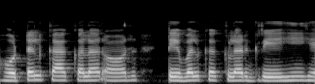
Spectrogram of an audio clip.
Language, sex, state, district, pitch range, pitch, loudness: Hindi, female, Gujarat, Valsad, 180-195 Hz, 185 Hz, -16 LUFS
